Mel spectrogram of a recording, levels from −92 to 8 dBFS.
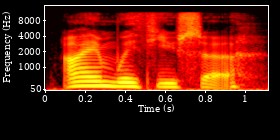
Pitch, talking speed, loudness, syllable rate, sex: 165 Hz, 270 wpm, -16 LUFS, 5.8 syllables/s, female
